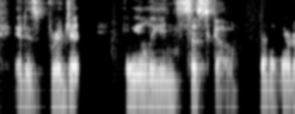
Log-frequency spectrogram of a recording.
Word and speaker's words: Bridget Aileen Sicsko: If you've been following me since this morning, I have a very special guest, and I'm hoping to pronounce the name correctly. It is Bridget Aileen Sicsko.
